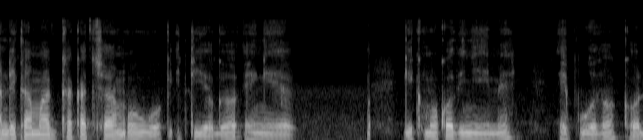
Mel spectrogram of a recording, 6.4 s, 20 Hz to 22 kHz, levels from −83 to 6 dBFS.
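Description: Speech carried over a WebRTC call path, with audio band-limited near 12 kHz as expected for Opus at a low bitrate. From 2.86 to 3.71 s the sound decays into a fading buzz or hiss before resuming with roughly half a second missing, likely a long network dropout. The jitter buffer speed-up then trims pitch periods to drain about 150 ms of built-up delay each time. From 3.79 to 4.80 s this makes the speech run 12% fast at unchanged pitch, and from 5.56 to 6.43 s it runs 14% fast, sounding hurried.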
